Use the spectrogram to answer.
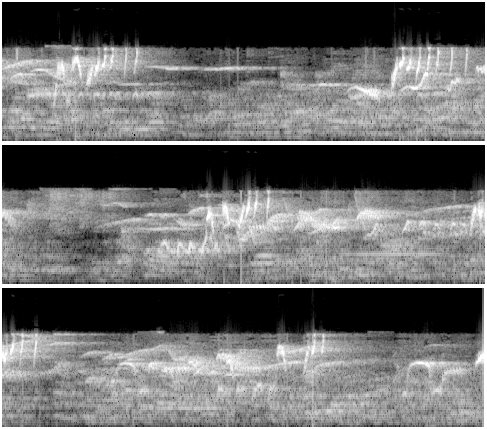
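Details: Contest-winning white-rumped shama in Indonesia singing at a bird competition arena, session seven first place; bursts of loud varied whistled and chattering phrases every second or two, with quieter birds and background murmur between.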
